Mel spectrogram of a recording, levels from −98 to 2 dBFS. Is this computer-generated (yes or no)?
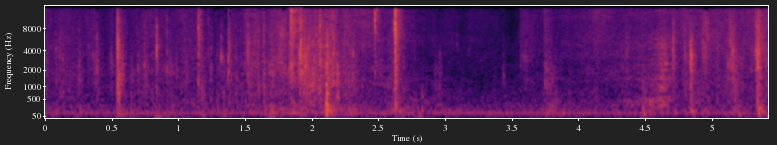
no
